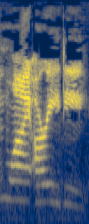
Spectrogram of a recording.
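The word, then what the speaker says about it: Myred: end my and Cindy phonetically it's m y r e d my red myed well Miss McDonald you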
